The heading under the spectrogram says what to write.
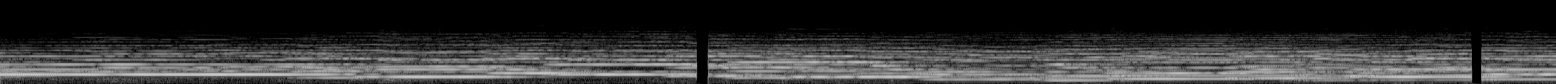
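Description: At 6.96 s the sound cuts out for about 116 ms, returning at 7.09 s, and the same happens again from 14.71 to 14.82 s for about 102 ms. Each gap is likely a Bluetooth dropout, where packets missed their delivery window to the headphones and were discarded. Unlike a stutter or buffer underrun, the sound doesn't pick up where it stopped. It resumes further along, as if it had kept playing through the silence.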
